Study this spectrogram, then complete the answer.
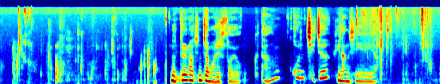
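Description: Crumbly cake crunches and squishes as a young woman bites and chews close to a microphone.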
